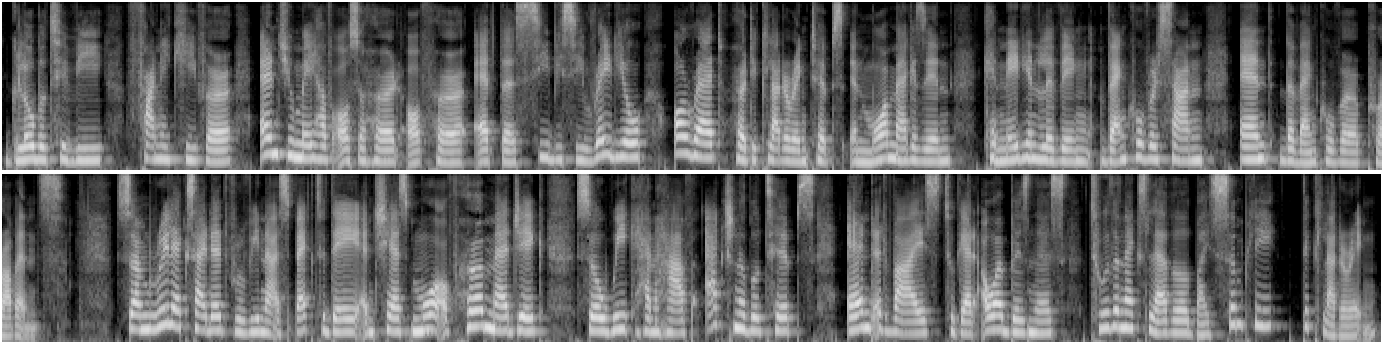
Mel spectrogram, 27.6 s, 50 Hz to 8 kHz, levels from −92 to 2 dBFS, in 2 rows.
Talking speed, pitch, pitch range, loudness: 140 wpm, 180 Hz, 165-205 Hz, -19 LUFS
